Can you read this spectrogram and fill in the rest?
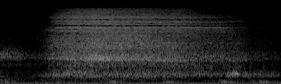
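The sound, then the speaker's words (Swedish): A long, deep belly breath drawn in steadily during a breathing exercise, letting the belly expand. A soft airy rush swells and then slowly fades over a few seconds, fairly quiet, with no talking. “Och nu när ni andas in så låter ni magen gå ut och bli jättestor.”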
